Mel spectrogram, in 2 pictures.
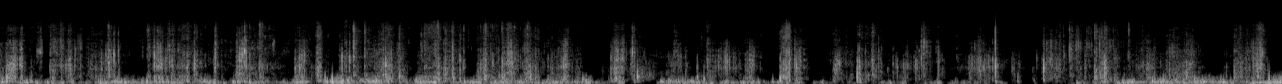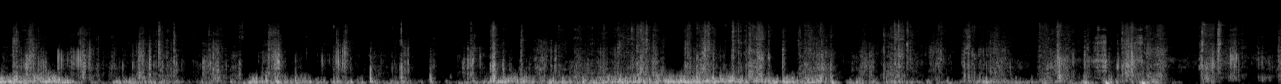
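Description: Strong wind gusts and buffets loudly across an open mountainside.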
